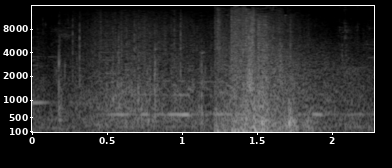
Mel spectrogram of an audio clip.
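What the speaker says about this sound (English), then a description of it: "Whoa, shooting at me without even having detected me?" Gunfire in Assassin's Creed III aimed at the player character, a burst of several cracking shots at mid distance over a low game ambience, with no talking over it.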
